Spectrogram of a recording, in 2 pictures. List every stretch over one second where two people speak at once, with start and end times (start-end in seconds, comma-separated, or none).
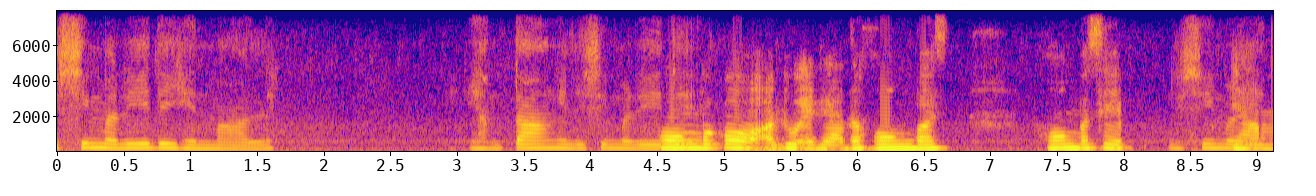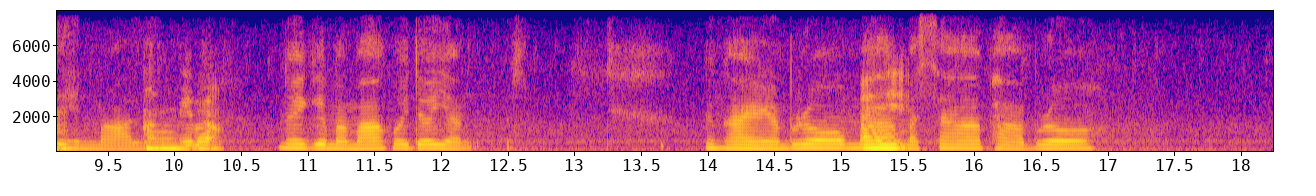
none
